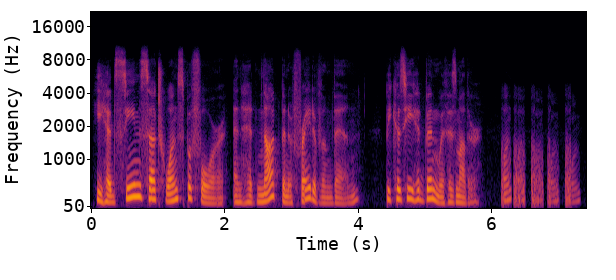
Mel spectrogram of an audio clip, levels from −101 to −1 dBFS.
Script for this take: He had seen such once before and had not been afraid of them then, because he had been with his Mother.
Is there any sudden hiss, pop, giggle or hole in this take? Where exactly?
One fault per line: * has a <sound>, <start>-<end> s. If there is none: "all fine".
* has a laugh, 6.2-7.4 s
